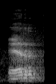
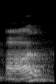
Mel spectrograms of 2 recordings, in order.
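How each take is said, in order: First: R said as "err", with an e vowel; name R the German way, "err"; R opening on "eh" and ending in a sounded r; German letter name. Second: R said as "ar", with an open ah; name R the English way, "ar"; R opening on a long "ah" vowel; English letter name. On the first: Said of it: "Here we don't have". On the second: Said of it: "in English we call it R". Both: Shown as a demonstration.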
